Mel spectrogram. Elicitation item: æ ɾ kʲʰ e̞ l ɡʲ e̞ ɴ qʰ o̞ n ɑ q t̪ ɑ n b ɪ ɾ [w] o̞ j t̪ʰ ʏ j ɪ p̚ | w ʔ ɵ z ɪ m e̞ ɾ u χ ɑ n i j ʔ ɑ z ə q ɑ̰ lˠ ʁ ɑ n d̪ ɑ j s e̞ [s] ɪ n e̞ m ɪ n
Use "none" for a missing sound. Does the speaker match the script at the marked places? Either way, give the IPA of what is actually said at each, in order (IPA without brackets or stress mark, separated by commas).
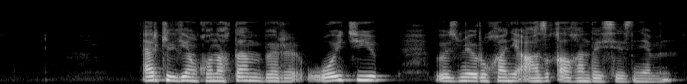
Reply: w, z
